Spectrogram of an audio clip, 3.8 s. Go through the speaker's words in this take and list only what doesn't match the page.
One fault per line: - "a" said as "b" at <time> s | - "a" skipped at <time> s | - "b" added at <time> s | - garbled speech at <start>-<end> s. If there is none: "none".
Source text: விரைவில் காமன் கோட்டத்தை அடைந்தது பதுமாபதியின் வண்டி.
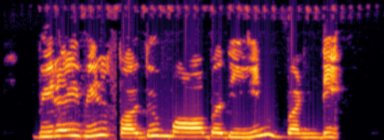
- "காமன் கோட்டத்தை அடைந்தது" skipped at 1.1 s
